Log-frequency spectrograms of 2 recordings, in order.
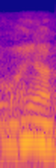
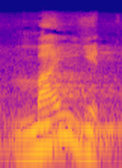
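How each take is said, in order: First: The y sound is single, ending in -at. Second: The y sound is doubled, ending in -it. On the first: This is the Malay form. "Kita sebut mayat" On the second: This is the proper Arabic form.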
